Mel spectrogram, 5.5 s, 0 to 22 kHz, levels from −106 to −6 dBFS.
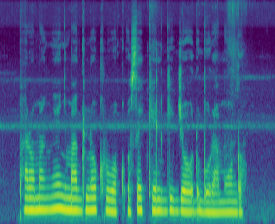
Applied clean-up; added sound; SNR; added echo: none; none; none; none.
